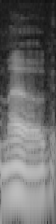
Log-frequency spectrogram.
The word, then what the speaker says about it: Moog: Asheville you know where Moog was with Bob Moog that's what I usually most people in that area call it Moog it's like Appalachian Apple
